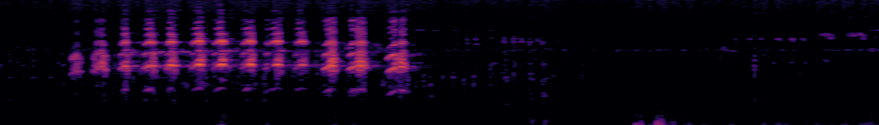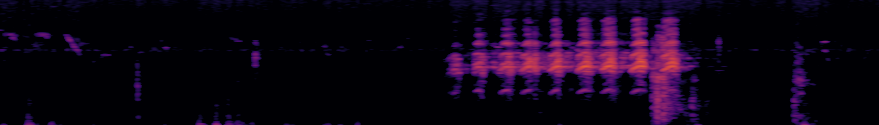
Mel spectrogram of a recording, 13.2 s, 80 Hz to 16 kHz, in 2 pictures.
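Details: Released young peregrine falcons, Barycz Valley, Poland, May 2020: a rapid series of rasping repeated notes opens, followed by low thumps and handling noises, then a second burst of harsh cackling near the end.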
